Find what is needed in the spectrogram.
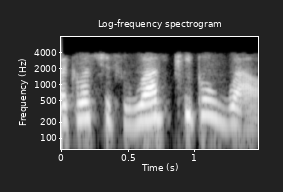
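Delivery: ordinary talk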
